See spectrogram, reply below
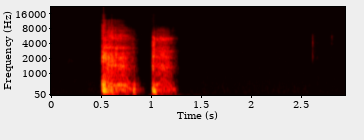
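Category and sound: human body sound, coughing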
